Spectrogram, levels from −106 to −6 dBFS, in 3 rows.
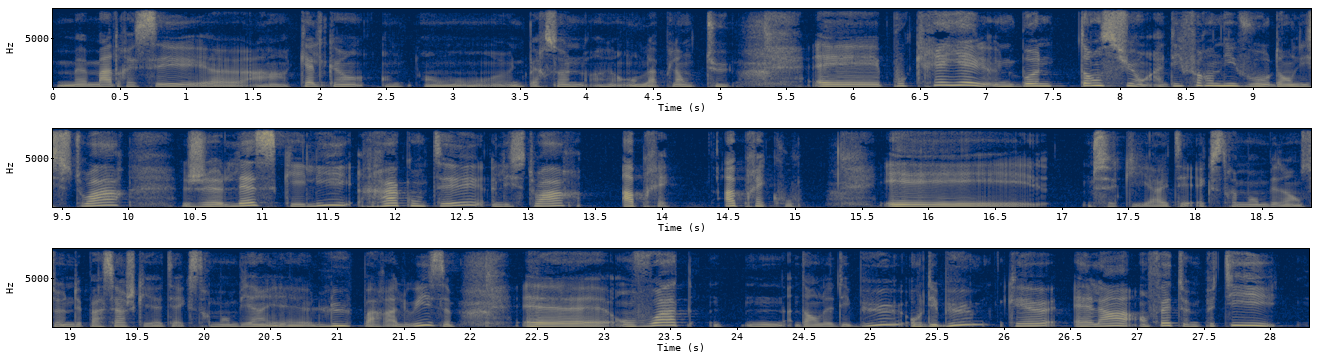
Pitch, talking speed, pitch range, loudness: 195 Hz, 135 wpm, 170-245 Hz, -44 LUFS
